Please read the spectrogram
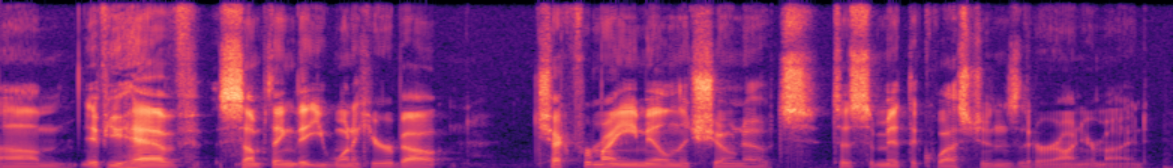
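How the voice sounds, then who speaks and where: This man has an unremarkable speaking voice, fairly low in pitch, moving at a moderate pace with ordinary pitch variation. The background is silent and the recording very clean. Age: 30s. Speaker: financial planner and podcast host. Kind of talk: podcast trailer monologue.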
